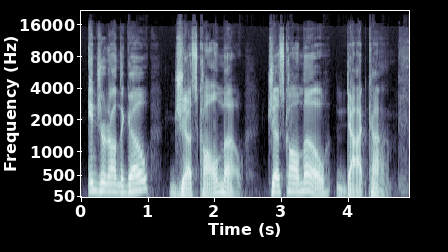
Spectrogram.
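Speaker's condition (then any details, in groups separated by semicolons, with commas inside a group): No condition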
